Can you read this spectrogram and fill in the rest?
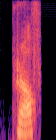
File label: "prof", Indian; Dictionary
